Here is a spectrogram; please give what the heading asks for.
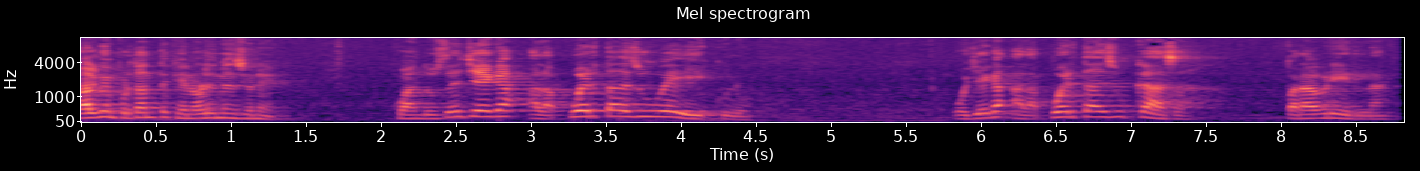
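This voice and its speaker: A man's voice: sits high, expressive, normal speed, long pauses, darkish tone. Male Costa Rican police chief, instructive seminar speaker, roomy hall with faint background noise. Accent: Costa Rican Spanish. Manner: instructive, asks and answers his own questions. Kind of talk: live seminar lecture.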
